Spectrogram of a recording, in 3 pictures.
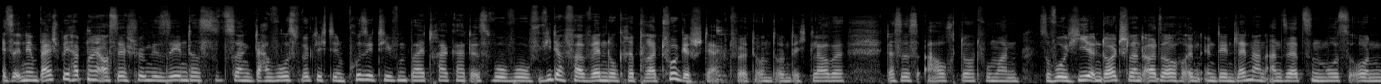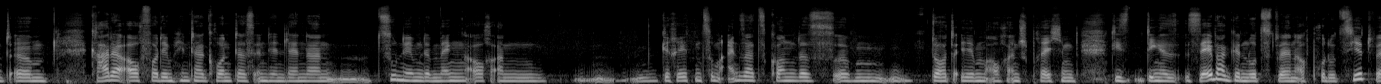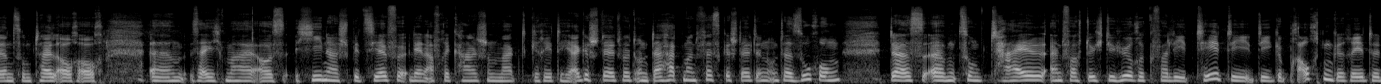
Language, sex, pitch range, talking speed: German, female, 165-185 Hz, 175 wpm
